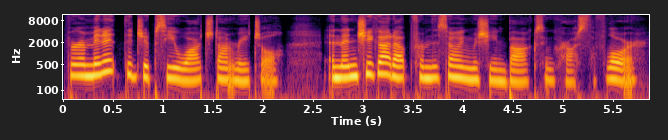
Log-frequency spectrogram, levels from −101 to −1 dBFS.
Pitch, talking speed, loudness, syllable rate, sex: 215 Hz, 225 wpm, -18 LUFS, 5.9 syllables/s, female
